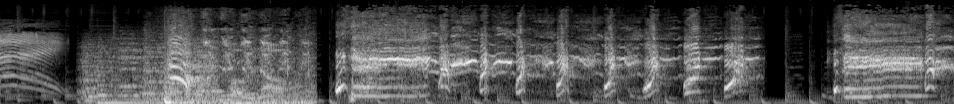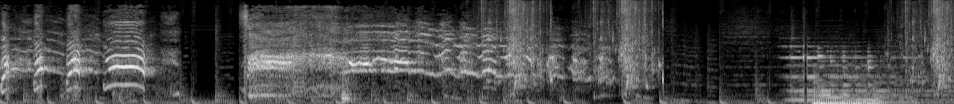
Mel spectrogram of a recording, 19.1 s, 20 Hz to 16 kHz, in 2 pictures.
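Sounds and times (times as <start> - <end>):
background music: 0.0 - 19.0
person laughing: 1.8 - 7.6, 13.5 - 16.2.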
